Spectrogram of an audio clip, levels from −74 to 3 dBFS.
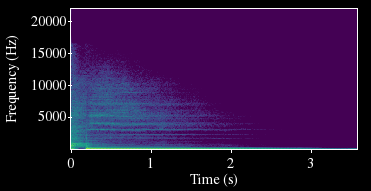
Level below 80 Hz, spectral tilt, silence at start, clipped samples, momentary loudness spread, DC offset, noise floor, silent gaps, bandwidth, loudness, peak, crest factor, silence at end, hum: -22 dBFS; -5.5 dB/octave; 0 s; under 0.1%; 19 LU; under 0.1%; -46 dBFS; none; 13 kHz; -23 LUFS; -4 dBFS; 18 dB; 0.5 s; none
